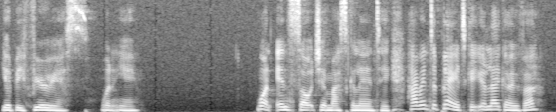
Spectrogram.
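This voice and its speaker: An actress playing a shrewd, composed police detective who questions a suspect in a controlled, insistent way in an audio drama. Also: female voice, lowish voice, a little fast, warm tone, dry recording, natural voice. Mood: cool, provoking.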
